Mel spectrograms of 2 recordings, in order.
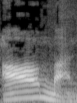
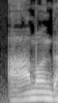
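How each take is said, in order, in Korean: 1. 가벼운 L 소리와 함께 발음됩니다. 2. L 소리 없이 발음됩니다. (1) "L 발음이 있습니다" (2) "영어로는 아몬드 하시면 안 되고요"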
